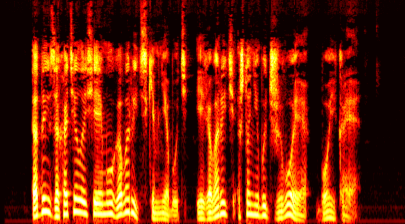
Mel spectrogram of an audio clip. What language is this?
Belarusian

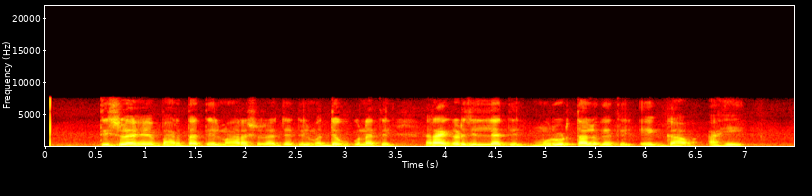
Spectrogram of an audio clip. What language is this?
Marathi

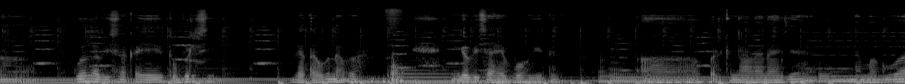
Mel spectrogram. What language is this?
Indonesian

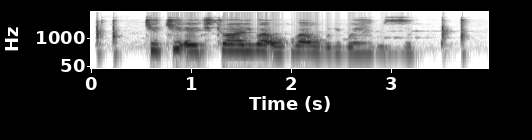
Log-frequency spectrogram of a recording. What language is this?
Ganda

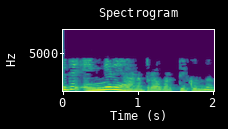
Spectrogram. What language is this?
Malayalam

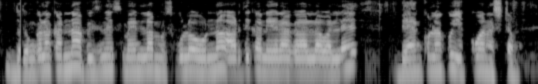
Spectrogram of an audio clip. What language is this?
Telugu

